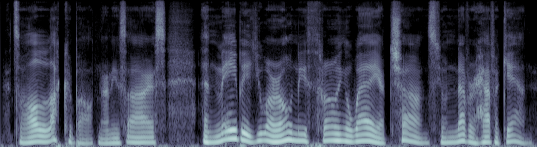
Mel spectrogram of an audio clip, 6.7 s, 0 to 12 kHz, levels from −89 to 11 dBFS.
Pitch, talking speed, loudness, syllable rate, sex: 130 Hz, 170 wpm, -16 LUFS, 4.8 syllables/s, male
